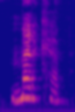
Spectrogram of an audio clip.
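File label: "voile", Amharic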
